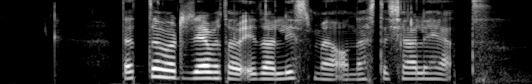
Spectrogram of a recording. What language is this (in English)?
Norwegian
